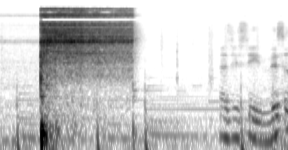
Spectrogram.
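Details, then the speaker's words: Autoclave sterilizing tattoo pen grips with heat, steam and pressure: a sharp, steady steam hiss lasting about a second, then a clean cut-off. The safety valve is venting normally as pressure builds, releases and builds again in a repeating cycle. "You can see the pressure is collecting. It's releasing the pressure like so. The pressure again begins to build up and collect."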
